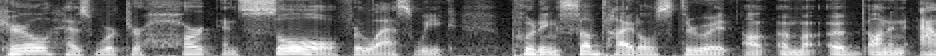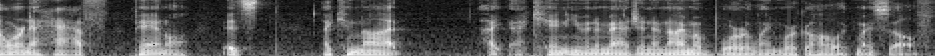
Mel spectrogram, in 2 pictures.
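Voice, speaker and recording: Here a man speaks with a Californian accent. His pitch is fairly low, with ordinary variation. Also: moderate pace. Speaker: ASMR creator, convention organizer. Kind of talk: casual panel chat.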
